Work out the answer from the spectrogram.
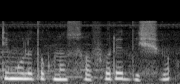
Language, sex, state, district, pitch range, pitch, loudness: Bengali, female, West Bengal, Alipurduar, 230-260 Hz, 255 Hz, -13 LUFS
